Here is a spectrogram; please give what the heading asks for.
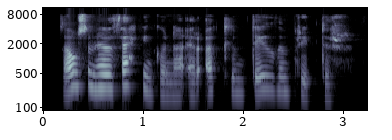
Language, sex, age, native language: Icelandic, female, 40-49, Icelandic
